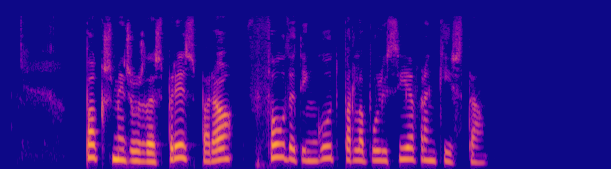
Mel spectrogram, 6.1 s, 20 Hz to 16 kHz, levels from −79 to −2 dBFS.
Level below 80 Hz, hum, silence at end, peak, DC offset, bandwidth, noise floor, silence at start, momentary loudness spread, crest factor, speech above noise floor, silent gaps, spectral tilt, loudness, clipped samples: -78 dBFS; none; 1.25 s; -6 dBFS; under 0.1%; 11.5 kHz; -86 dBFS; 0.85 s; 11 LU; 22 dB; 60 dB; none; -5.5 dB/octave; -27 LUFS; under 0.1%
